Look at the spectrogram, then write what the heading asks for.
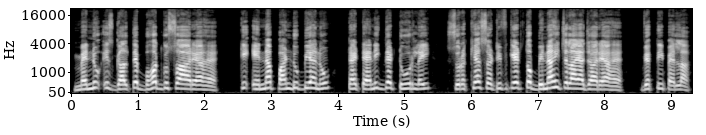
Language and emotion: Punjabi, angry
